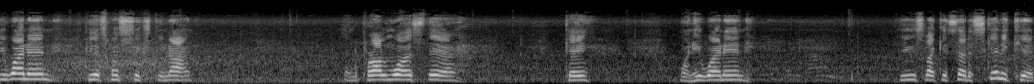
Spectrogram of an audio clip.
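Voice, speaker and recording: Speaking at a moderate pace with an American accent, a man with a high pitch keeps a fairly even intonation and leaves long, frequent pauses, all against noticeable background noise. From Brooklyn, New York (Sunset Park). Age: 60s. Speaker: storyteller / channel host. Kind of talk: personal storytelling monologue. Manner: casual, conversational.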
